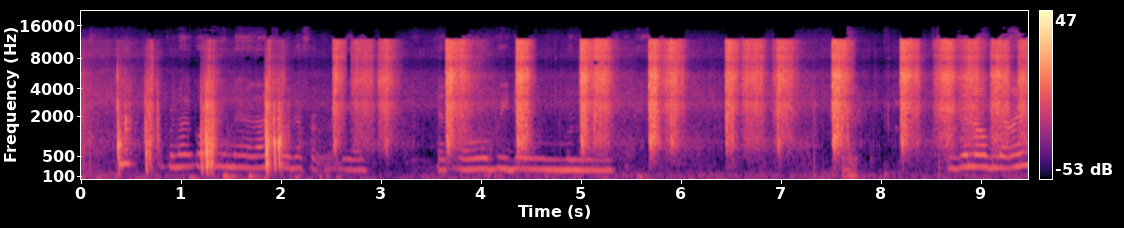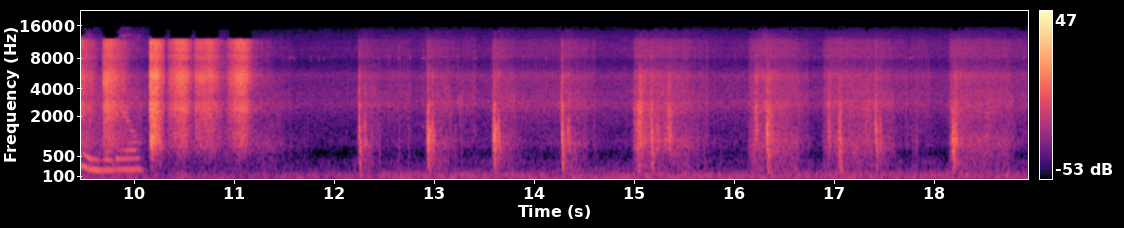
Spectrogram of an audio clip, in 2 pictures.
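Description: Footsteps tread quickly over grass and dirt.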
